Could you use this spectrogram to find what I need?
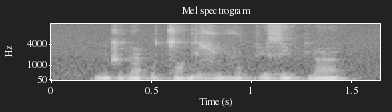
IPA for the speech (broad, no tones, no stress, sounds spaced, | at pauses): n d͡ʒ u ɗ æ̃ ʔ u d͡z ɒ ɡ e ɮ u v o k i z i k j æ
